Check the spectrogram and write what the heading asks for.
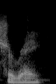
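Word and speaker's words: Charest: It's spelled Charis, but I think it's Charé.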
